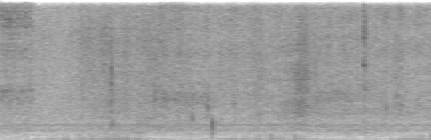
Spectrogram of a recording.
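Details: Steady rhythmic purring from Rysiek, a cat stroked in the isolation room of the Milanówek animal shelter in Poland; a deep even throb throughout, with light rustling and a soft click midway.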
